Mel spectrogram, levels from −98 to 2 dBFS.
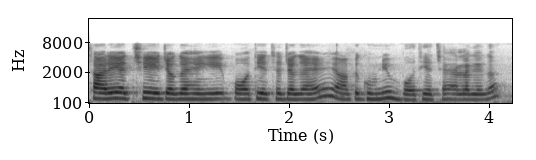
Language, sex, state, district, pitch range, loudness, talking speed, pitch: Hindi, female, Bihar, Kaimur, 225-245 Hz, -20 LUFS, 255 wpm, 230 Hz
